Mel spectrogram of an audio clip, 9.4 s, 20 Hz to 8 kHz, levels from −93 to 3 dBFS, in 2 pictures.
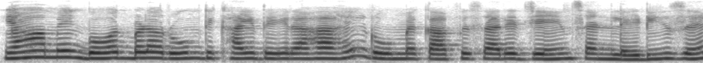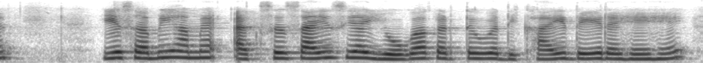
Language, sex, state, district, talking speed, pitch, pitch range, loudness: Hindi, female, Uttar Pradesh, Budaun, 190 wpm, 250 Hz, 240-265 Hz, -21 LUFS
